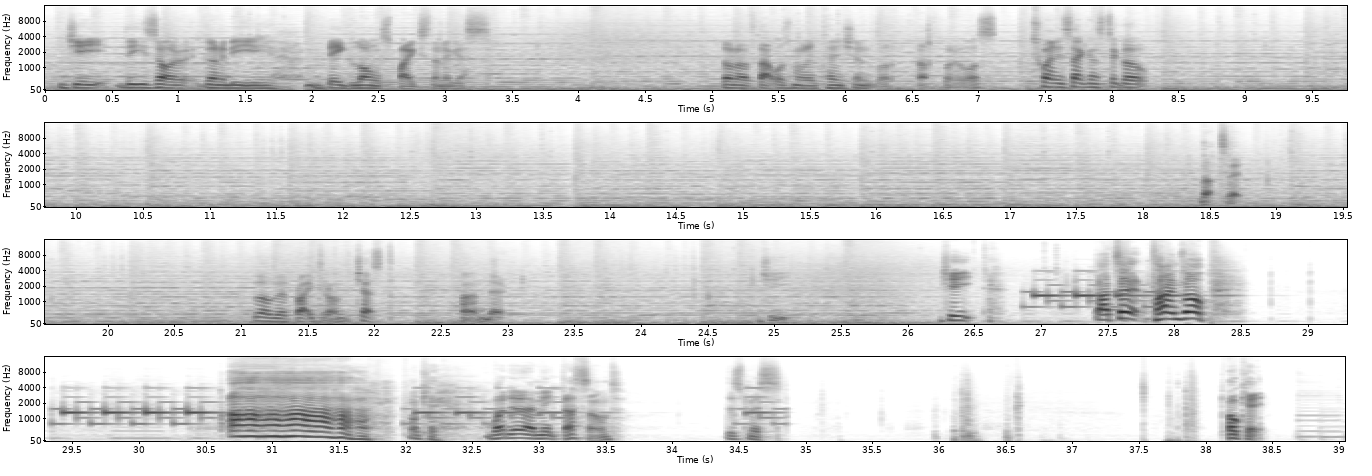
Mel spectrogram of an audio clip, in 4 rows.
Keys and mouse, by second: 0.3 click, 0.3 g, 0.7 middle click, 1.1 click, 2.1 click, 2.1 g, 2.4 middle click, 3.1 click, 3.9 click, 3.9 g, 4.4 click, 5.2 right click, 5.2 g, 6.1 click, 6.1 g, 6.4 shift+middle click, 7.3 click, 8.3 click, 8.3 g, 8.6 click, 9.3 click, 9.3 g, 10.2 g, 11.4 click, 12.1 click, 12.5 click, 12.5 g, 13.1 click, 13.8 g, 14.0 click, 14.5 click, 15.5 click, 15.5 g, 15.9 middle click, 16.5 3, 17.6 middle click, 18.2 middle click, 18.6 3, 19.0 middle click, 19.9 shift+click, 20.6 g, 21.3 click, 22.8 g, 23.3 click, 23.6 middle click, 24.1 1, 24.3 click, 24.5 g, 25.0 click, 26.2 click, 26.2 g, 26.7 click, 27.0 g, 27.2 click, 27.5 Tab, 27.9-28.4 middle drag, 28.7-30.3 middle drag.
